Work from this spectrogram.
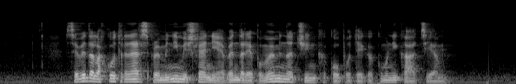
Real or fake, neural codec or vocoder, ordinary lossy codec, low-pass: real; none; none; 7.2 kHz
